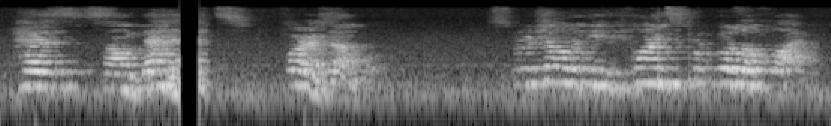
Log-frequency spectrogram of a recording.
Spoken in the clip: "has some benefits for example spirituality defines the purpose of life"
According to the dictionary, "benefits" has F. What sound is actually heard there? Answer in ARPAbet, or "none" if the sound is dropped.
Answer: none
